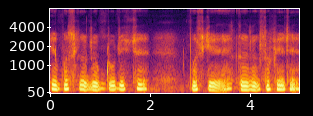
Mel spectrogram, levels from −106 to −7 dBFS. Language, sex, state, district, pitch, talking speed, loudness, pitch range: Urdu, male, Bihar, Saharsa, 145 Hz, 145 wpm, -14 LUFS, 130-155 Hz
